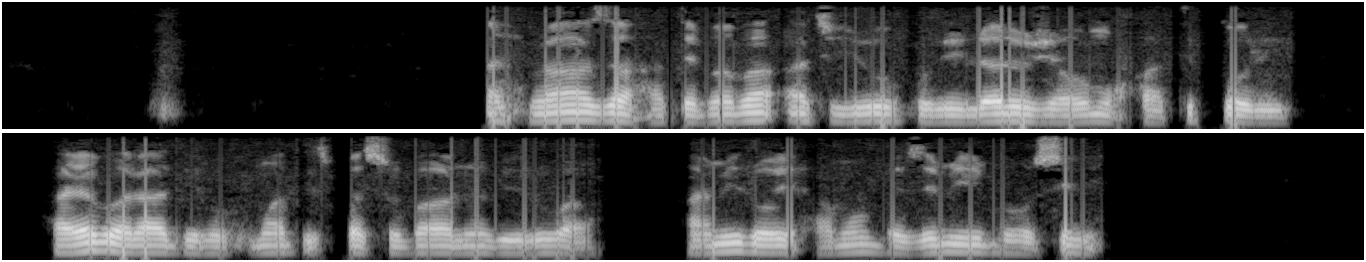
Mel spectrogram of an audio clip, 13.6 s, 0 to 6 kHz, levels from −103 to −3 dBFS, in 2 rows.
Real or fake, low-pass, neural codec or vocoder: real; 5.4 kHz; none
